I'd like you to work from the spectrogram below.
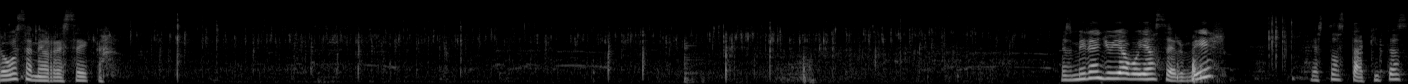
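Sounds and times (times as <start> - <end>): oil popping: 0.0 - 10.2
food frying in hot oil: 0.0 - 11.4.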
